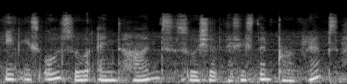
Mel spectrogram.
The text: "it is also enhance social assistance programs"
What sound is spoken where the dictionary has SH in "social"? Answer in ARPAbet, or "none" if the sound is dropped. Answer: SH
